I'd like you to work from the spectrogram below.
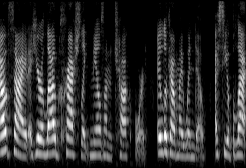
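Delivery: ordinary delivery, nothing marked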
